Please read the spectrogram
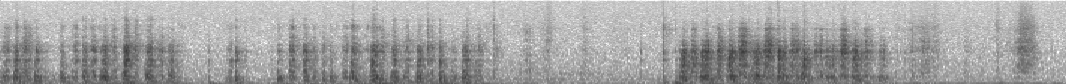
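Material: Coated card.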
